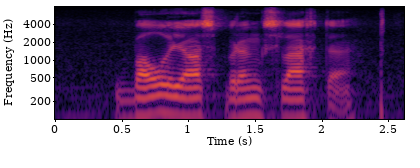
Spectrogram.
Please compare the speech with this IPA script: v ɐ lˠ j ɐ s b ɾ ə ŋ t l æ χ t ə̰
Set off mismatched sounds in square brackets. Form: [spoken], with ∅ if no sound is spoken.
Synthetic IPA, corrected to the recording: [b] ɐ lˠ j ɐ s b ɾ ə ŋ [s] l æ χ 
